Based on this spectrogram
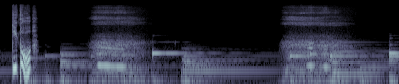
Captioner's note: light snoring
